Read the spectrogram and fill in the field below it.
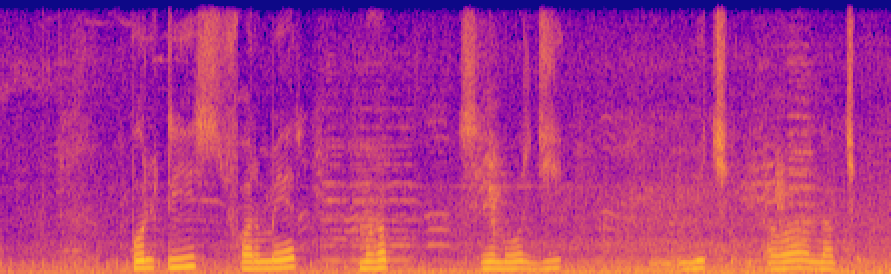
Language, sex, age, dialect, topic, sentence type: Magahi, male, 18-24, Northeastern/Surjapuri, agriculture, statement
